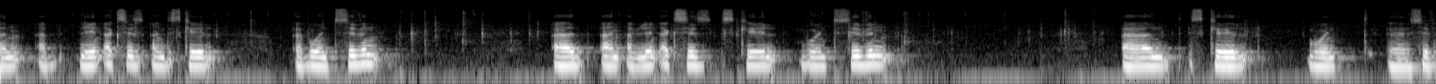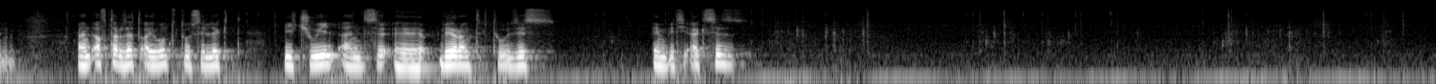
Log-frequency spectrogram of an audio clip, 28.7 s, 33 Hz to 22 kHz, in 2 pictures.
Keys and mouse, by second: 0.2 shift+a, 1.7 s, 3.1-3.9 drag, 3.9-6.1 right drag, 6.1 Tab, 6.1 shift+s, 6.1 shift+a, 7.0 s, 8.6 right click, 8.8 Tab, 9.2 shift+s, 10.9 Tab, 11.2 shift+a, 12.3 s, 14.8 middle click, 17.3-20.2 right drag, 19.2 ctrl+p, 21.4-24.1 right drag, 23.0 ctrl+p, 24.6 middle click, 25.9-26.2 right drag, 26.8 right click, 27.6 ctrl+p.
